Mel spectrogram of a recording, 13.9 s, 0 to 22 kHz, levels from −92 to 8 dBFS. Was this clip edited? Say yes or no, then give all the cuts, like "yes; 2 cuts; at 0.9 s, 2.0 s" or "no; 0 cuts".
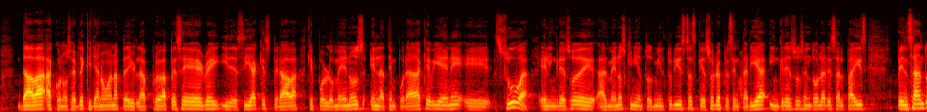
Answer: yes; 3 cuts; at 2.0 s, 4.6 s, 8.1 s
